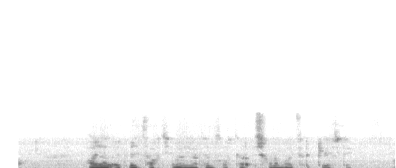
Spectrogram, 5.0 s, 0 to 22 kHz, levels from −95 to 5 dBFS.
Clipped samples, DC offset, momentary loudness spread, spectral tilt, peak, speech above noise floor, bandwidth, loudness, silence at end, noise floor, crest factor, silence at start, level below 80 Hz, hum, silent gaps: under 0.1%; under 0.1%; 16 LU; -8 dB/octave; -24 dBFS; 30 dB; 7 kHz; -42 LUFS; 0.55 s; -71 dBFS; 18 dB; 0.25 s; -66 dBFS; none; none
